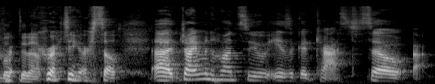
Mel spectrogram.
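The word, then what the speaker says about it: Djimon Hounsou: I know you gotta look it up now diamond han-soo it's pronounced Djimon Honsou says the Internet got it and you know what we did the right thing and looked it up correcting ourselves Shimon Han soo is a good cast so I'm okay I'm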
